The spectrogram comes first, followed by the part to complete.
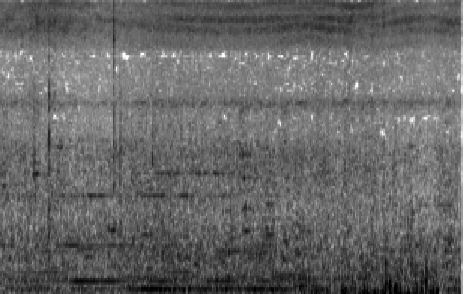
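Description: A steady low mechanical hum with faint background voices.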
